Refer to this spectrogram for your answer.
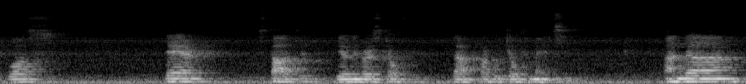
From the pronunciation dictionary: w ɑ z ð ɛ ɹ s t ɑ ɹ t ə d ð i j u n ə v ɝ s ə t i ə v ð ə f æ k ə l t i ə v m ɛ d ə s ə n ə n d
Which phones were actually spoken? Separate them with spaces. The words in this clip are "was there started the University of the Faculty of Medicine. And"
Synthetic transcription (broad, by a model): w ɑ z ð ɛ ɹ s t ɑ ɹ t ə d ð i j u n ə v ɝ s ə t i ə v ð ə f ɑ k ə t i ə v m ɛ d ə s ə n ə n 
